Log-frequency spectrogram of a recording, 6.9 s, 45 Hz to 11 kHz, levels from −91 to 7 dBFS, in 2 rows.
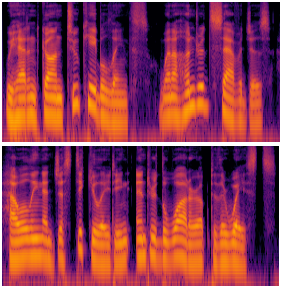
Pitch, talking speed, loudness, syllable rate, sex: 135 Hz, 175 wpm, -20 LUFS, 5.0 syllables/s, male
